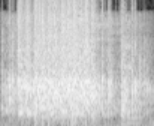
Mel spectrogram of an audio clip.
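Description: Dice rattle and clatter across a table during a two-player prototype war board game, a dense burst of rolling clicks lasting about a second and a half, then a short second tumble, loud and close.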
